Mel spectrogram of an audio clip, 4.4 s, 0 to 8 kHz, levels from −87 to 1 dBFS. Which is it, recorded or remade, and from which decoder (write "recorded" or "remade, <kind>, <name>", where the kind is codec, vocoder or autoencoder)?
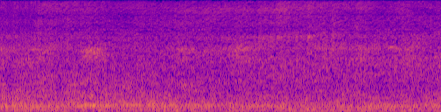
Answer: remade, codec, DAC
